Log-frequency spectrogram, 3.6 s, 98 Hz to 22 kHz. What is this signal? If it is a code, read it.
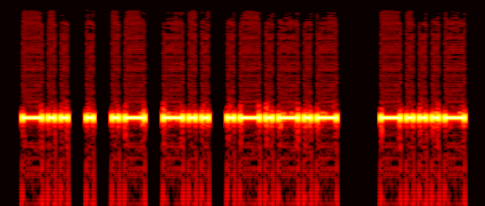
Morse code, heard as a keyed tone, about 25 wpm, 1000 Hz. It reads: DEAD. <BT>
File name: qotdfiles / 25wpm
